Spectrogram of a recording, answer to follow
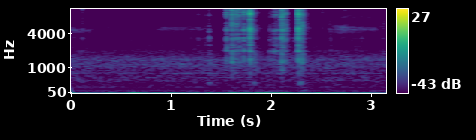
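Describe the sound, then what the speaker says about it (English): A few sharp metallic snips close by as wire cutters cut picture-framing wire, clustered in a quick burst with short gaps between them, over a quiet background. "now I'm going to just cut the wire here"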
